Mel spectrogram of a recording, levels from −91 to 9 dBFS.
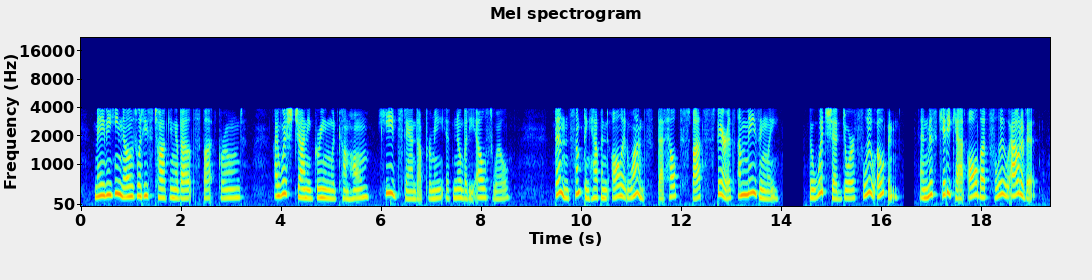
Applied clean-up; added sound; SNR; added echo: none; none; none; none.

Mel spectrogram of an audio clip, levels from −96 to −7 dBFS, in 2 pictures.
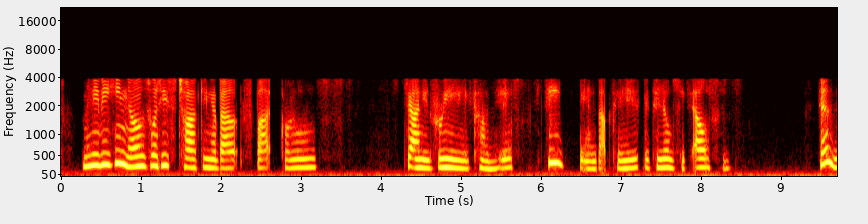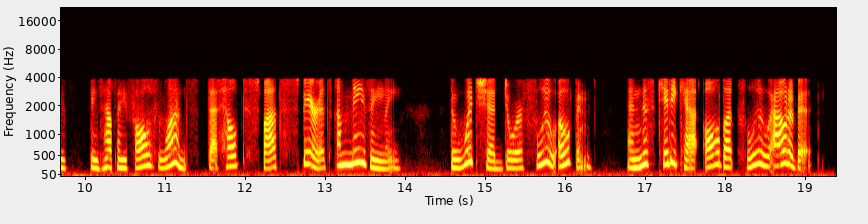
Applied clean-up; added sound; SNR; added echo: neural diffusion model UNIVERSE++.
